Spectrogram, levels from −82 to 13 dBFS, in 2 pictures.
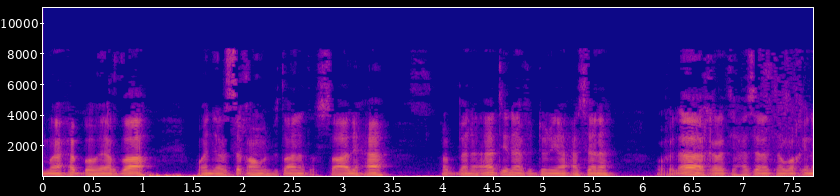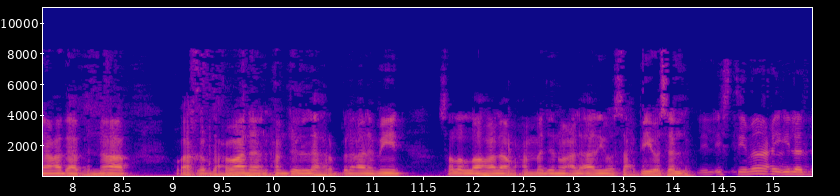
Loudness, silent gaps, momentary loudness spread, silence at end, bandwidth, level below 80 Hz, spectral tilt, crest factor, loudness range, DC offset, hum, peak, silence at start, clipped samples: -24 LUFS; none; 11 LU; 0 s; 8.8 kHz; -40 dBFS; -7 dB/octave; 18 dB; 2 LU; under 0.1%; none; -6 dBFS; 0 s; under 0.1%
